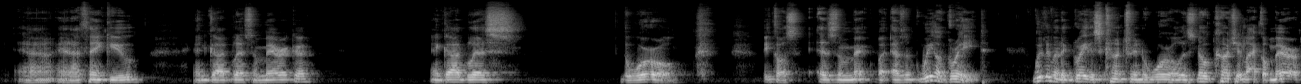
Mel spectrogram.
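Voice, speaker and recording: Pausing long and often, a man with a Southern US accent speaks at a medium pitch and a moderate pace. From US South, Georgia. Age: 80s+. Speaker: war veteran. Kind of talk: testimony speech.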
